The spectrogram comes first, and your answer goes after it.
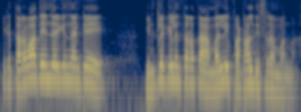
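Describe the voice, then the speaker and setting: A man's voice: fairly high pitch, fast, clean tone. A man giving an earnest, emotional religious testimony, politely addressing his listeners.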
